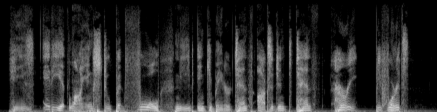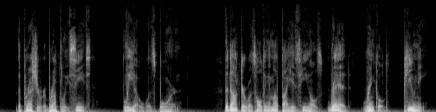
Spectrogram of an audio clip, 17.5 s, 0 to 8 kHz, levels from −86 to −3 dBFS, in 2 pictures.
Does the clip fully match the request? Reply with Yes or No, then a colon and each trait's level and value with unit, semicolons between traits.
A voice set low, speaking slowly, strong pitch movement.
Yes: low, 105 Hz; slow, 115 wpm; wide, 6.9 semitones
